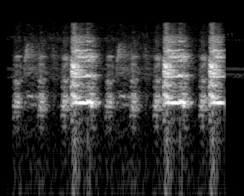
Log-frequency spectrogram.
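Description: Animal calls in two rounds, each a few short calls building to a louder, drawn-out one.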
